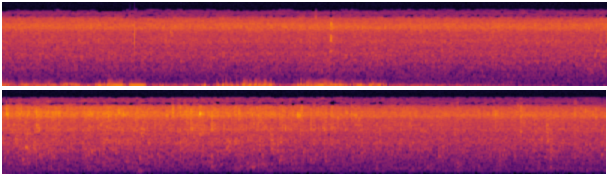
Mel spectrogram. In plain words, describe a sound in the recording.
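Water trickles steadily into a pond.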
